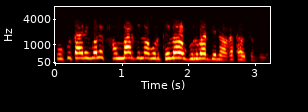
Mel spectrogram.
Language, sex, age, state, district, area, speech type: Odia, male, 45-60, Odisha, Nabarangpur, rural, conversation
